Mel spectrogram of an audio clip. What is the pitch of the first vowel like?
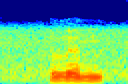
low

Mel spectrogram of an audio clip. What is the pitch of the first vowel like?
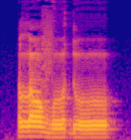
high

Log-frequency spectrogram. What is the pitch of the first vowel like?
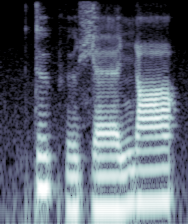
high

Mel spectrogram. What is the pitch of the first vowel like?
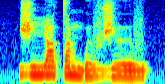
high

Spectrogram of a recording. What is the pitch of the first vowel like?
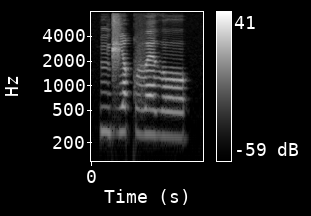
high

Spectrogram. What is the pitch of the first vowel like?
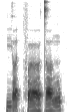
rising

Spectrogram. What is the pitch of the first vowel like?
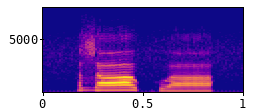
high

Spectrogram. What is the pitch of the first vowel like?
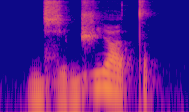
low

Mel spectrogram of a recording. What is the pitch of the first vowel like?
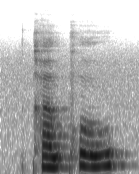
rising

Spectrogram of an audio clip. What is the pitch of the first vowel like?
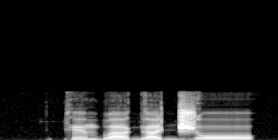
low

